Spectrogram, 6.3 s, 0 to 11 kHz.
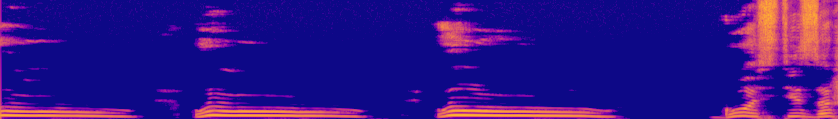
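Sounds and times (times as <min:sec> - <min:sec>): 
voice imitating a wolf howling: 0:00.0 - 0:04.7
speech: 0:05.6 - 0:06.2.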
